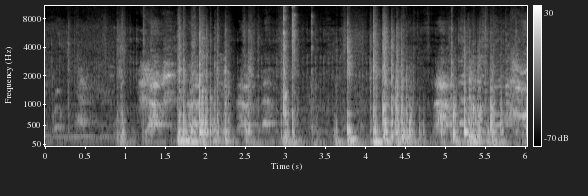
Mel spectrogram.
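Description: A dog barking repeatedly in loud, irregular bursts, starting about a second in.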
